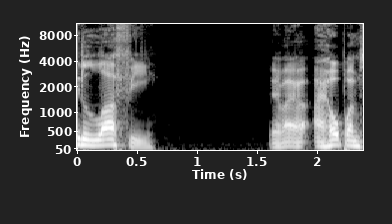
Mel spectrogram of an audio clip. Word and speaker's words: Luffy: Luffy. That's what I think it is. Rhymes with Huffy.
